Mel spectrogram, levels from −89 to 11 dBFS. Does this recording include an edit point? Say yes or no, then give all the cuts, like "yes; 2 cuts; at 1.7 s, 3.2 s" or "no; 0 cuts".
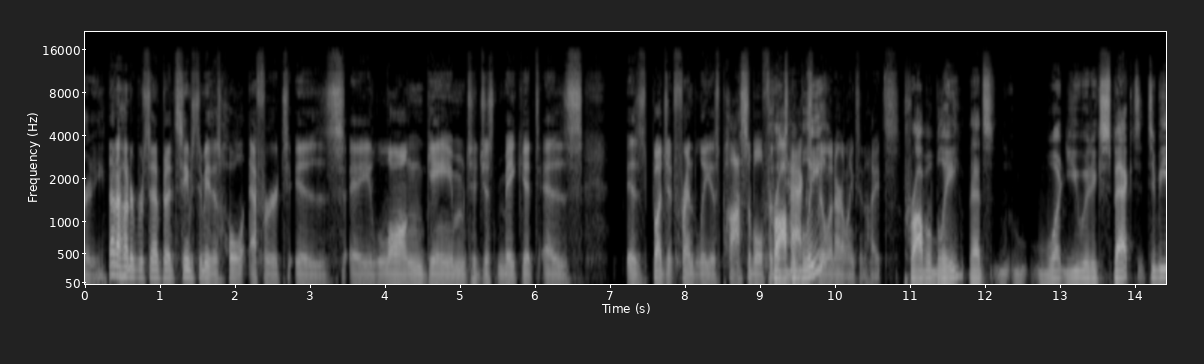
no; 0 cuts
